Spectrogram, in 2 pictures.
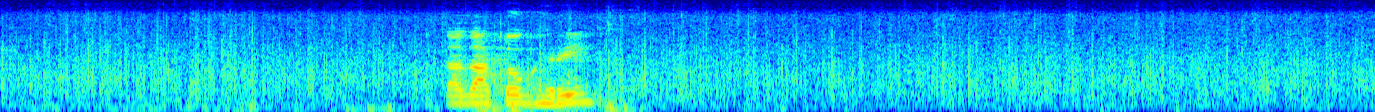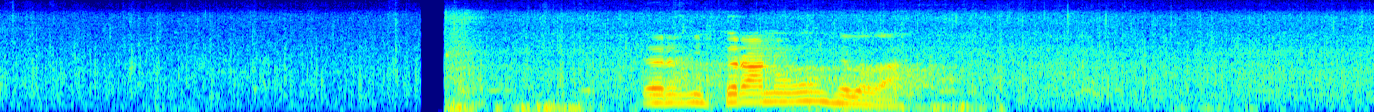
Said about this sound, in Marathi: तुम्ही बघितलं का आता पाऊस किती पडतोय कोकणात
